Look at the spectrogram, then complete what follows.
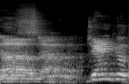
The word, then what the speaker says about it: Django: I don't know if it's worse or not but uh it is Django the D is silent is also I well I think it's better than these songs but it's uh it's also out of place.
